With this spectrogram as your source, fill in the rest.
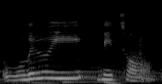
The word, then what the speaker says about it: Louis Vuitton: brand is italian so we will go lu we're gonna go really really um very i don't know i like to say it's very european uh but a lot of european accents are different uh but yeah you really want to mimic that that europeanness just think that you are italian think of pasta and you should be able to crack this one uh louis viton uh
